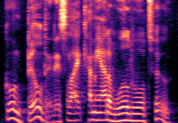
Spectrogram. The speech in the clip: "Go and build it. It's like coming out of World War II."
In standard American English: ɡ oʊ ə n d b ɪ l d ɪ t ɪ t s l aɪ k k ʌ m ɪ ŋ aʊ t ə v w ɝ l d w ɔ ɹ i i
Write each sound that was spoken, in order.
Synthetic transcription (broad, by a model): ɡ oʊ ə n b ɪ l d ɪ t ɪ t s l aɪ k k ʌ m ɪ ŋ aʊ t ə v w ɝ l d w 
